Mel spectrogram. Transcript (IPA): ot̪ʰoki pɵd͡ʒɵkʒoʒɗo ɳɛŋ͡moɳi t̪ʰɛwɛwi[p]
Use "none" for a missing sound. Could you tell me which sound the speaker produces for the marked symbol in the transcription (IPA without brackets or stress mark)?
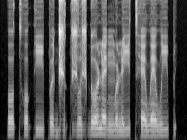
p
